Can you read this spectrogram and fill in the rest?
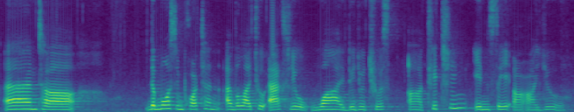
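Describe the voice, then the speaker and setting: A woman's voice: mid-range voice, fairly even intonation, slow pace, long reverb tail. A woman hosting a casual radio interview, asking simple questions in plain, non-native phrasing and filling the gaps with short encouraging sounds. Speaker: radio host.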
